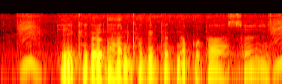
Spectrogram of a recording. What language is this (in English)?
Bhojpuri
